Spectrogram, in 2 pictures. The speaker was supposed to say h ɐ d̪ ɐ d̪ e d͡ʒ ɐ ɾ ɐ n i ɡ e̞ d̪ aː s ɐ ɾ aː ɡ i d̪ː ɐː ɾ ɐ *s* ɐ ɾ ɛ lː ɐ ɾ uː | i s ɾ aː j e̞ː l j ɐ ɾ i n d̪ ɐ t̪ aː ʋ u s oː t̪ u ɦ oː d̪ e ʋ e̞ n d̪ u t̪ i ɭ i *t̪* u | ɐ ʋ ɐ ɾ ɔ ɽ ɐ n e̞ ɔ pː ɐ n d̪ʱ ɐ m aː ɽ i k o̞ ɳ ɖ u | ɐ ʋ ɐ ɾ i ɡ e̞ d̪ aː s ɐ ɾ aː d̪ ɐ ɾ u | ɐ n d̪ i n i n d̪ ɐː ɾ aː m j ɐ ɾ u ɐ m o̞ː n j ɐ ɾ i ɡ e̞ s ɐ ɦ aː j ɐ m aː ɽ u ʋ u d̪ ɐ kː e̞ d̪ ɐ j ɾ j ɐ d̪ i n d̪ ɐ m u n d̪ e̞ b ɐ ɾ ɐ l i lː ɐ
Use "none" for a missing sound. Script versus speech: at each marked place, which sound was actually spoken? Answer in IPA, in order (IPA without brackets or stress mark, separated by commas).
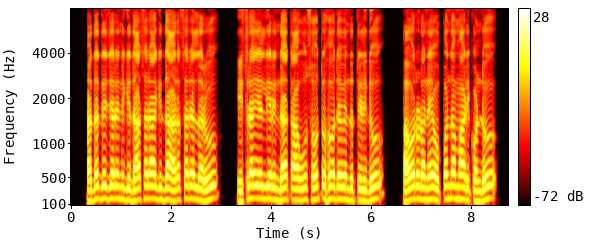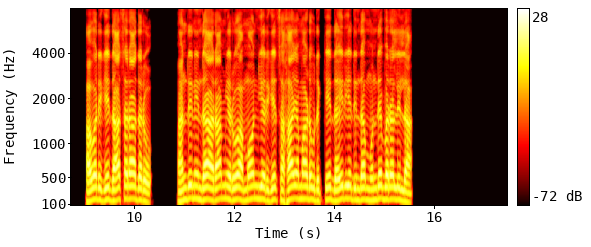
s, d̪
